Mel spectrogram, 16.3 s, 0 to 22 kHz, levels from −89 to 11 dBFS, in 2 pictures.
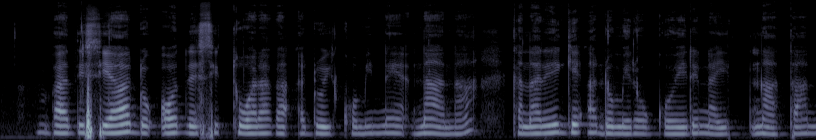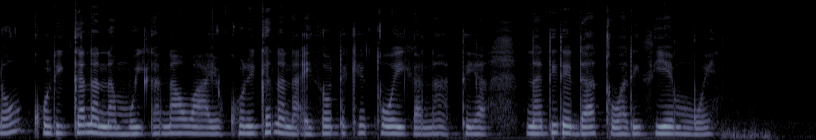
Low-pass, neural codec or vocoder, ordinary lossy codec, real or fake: none; none; none; real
